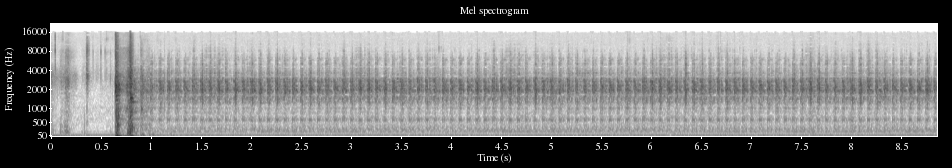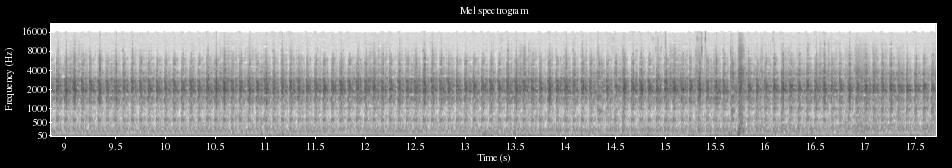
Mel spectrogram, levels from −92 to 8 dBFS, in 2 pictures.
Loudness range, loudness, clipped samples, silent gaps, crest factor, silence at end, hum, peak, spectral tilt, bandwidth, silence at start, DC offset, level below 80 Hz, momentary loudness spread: 2 LU; -24 LUFS; under 0.1%; none; 24 dB; 0 s; none; -2 dBFS; -1 dB/octave; 17 kHz; 0 s; under 0.1%; -44 dBFS; 2 LU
